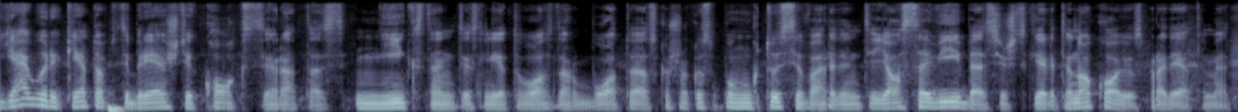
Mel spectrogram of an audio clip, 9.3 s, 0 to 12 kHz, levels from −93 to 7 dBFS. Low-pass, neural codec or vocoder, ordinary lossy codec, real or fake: 10.8 kHz; none; AAC, 64 kbps; real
